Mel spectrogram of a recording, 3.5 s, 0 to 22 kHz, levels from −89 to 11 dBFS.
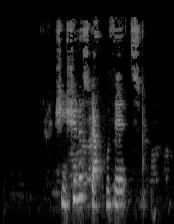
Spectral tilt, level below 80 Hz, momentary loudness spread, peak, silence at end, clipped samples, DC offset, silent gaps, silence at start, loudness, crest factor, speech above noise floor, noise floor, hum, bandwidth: -1 dB/octave; -78 dBFS; 8 LU; -12 dBFS; 0.4 s; under 0.1%; under 0.1%; none; 1.1 s; -30 LUFS; 24 dB; 47 dB; -78 dBFS; none; 17 kHz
